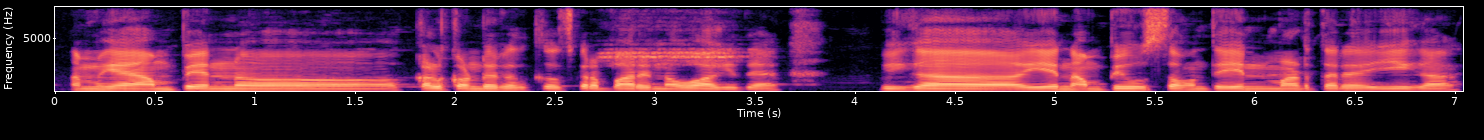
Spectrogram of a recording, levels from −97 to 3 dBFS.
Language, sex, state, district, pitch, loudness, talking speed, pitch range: Kannada, male, Karnataka, Bellary, 145 Hz, -15 LUFS, 135 wpm, 135-145 Hz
